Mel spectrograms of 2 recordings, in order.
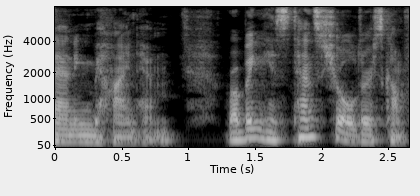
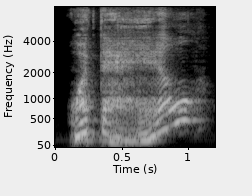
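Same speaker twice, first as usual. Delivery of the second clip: high, slow, stunned question; stunned disbelief; 13 semitones higher, much slower than usual. Acted. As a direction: drag it out in pure shock. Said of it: "so shocked that his volume actually went down".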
